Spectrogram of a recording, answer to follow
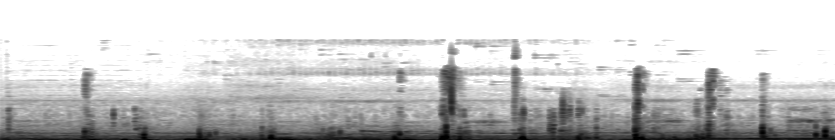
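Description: Background music with steady held notes, over a hiker's footsteps on a loose-stone gravel trail, about two steps a second.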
